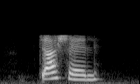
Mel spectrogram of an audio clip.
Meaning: to dine, to have dinner
- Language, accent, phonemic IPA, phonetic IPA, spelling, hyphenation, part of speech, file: Armenian, Eastern Armenian, /t͡ʃɑˈʃel/, [t͡ʃɑʃél], ճաշել, ճա‧շել, verb, Hy-ճաշել.ogg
